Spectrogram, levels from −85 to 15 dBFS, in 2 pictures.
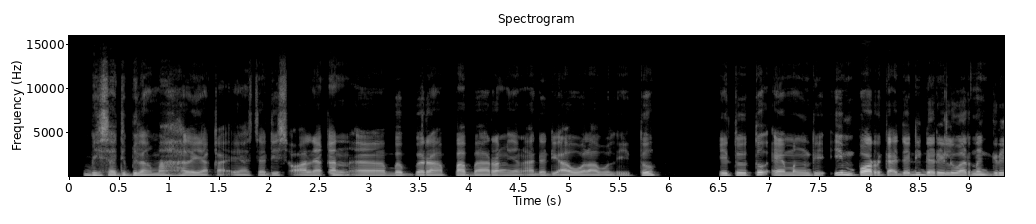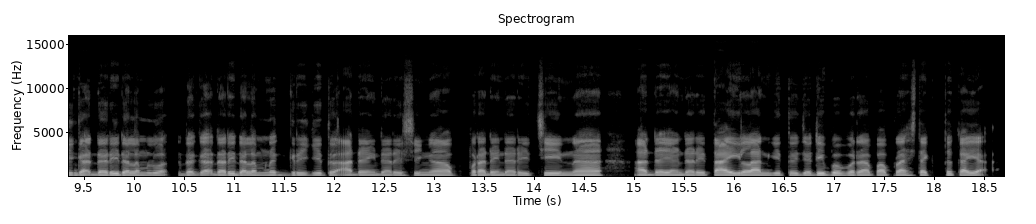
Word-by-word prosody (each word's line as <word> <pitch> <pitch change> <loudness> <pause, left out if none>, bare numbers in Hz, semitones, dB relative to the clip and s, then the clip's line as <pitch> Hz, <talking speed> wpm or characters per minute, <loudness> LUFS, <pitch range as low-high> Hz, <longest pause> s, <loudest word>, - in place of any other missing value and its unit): Bisa 130 -2 0
dibilang 115 -1 0
mahal 130 0 -1
ya 105 -4 0
Kak 95 - -9
ya. 100 +1 -6
Jadi 110 +7 -6
soalnya 135 -1 -3
kan 170 -2 -1
eee, 135 0 -1
beberapa 120 +2 0
barang 130 +1 -1
yang 120 -2 -6
ada 110 0 -4
di 110 +1 -4
awul-awul 100 -1 0
itu, 95 - -1 0.6
itu 130 +3 0
tuh 230 - +3
emang 140 -3 -1
di 130 - -2 0.2
import, 155 -6 +6
Kak. 120 - 0
Jadi 160 +7 0
dari 140 -2 +3
luar 140 +3 +2
negeri, 140 -8 +1
enggak 115 -2 +1
dari 125 +8 +3
dalam 130 -3 +1
lua 135 0 -1
enggak 130 -3 -2
dari 140 +7 +2
dalam 130 +3 0
negeri 140 -3 -3
gitu. 125 0 -2
Ada 110 -2 -1
yang 110 0 -5
dari 110 0 -3
Singapura, 115 +1 -2
ada 110 - -2
yang 110 0 -3
dari 110 +1 -2
China, 120 0 +1 0.3
ada 105 0 0
yang 110 0 0
dari 110 0 +1
Thailand 120 +1 +4
gitu. 125 +1 -2
Jadi 125 +8 +2
beberapa 120 -3 +1
price 115 -4 -2
tag 120 -3 0
tuh 175 - -1
kayak 130 - +2
120 Hz, 175 wpm, -24 LUFS, 110-135 Hz, 0.6 s, import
